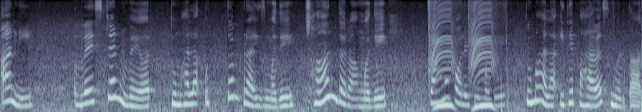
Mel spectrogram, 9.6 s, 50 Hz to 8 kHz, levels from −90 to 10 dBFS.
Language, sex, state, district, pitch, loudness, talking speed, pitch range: Marathi, female, Maharashtra, Chandrapur, 255 Hz, -12 LUFS, 100 wpm, 225-310 Hz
